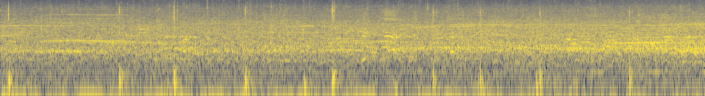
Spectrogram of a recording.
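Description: Sneakers squeak on the court.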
